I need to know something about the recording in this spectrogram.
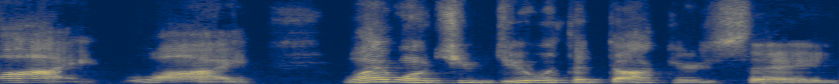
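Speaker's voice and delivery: acted-out crying, tearful, repeated pleading. Retelling how their mom sat on the couch crying, imitating someone crying. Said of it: "sat on the couch crying and repeating".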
